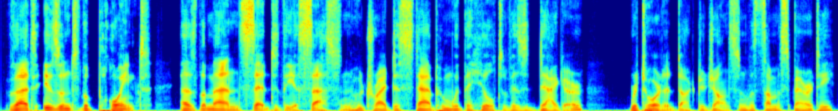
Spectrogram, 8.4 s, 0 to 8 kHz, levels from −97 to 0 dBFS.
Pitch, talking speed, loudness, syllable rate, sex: 90 Hz, 200 wpm, -21 LUFS, 5.1 syllables/s, male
